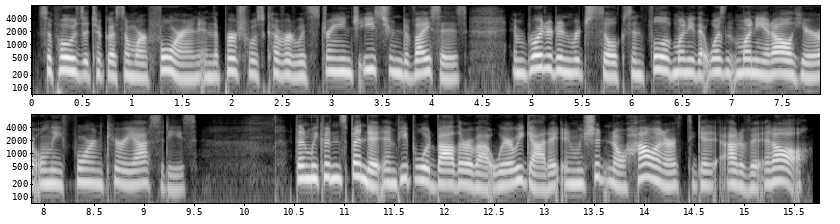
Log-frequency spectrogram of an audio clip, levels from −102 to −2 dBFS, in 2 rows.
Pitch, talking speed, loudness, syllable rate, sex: 215 Hz, 230 wpm, -18 LUFS, 6.2 syllables/s, female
